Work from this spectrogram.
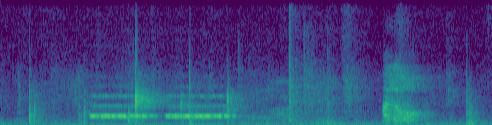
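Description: A telephone rings inside a home in two electronic bursts of a steady tone, separated by a short pause. Voices and household noises are heard around the ringing.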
